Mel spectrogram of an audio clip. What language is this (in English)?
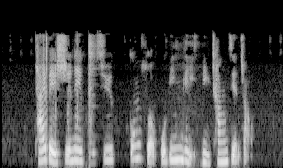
Chinese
